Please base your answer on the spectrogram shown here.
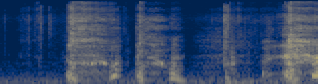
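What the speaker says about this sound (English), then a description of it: "I read that page so loud that it made me cough." Several sharp coughs in a row, close and loud, with short pauses between bursts.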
